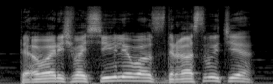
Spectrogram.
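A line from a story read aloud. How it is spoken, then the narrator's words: Loud bark. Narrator (Russian): гаркнул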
